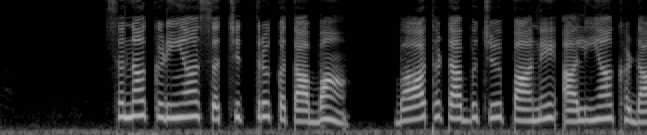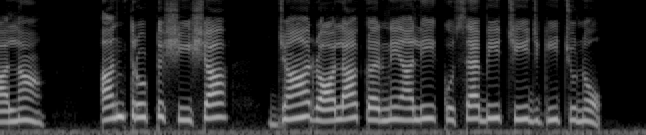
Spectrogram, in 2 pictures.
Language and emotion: Dogri, neutral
